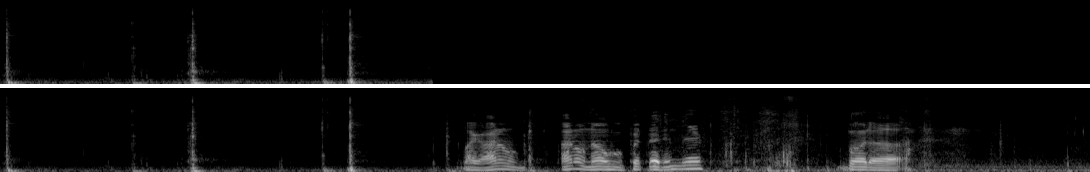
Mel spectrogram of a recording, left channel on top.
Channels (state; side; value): drops out; left; at 4.2 s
